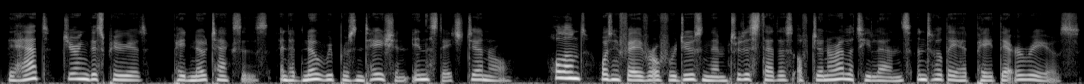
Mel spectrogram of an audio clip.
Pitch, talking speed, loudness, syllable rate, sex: 205 Hz, 195 wpm, -17 LUFS, 5.8 syllables/s, female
